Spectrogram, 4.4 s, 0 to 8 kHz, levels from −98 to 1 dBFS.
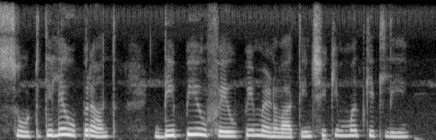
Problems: background sounds at intervals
